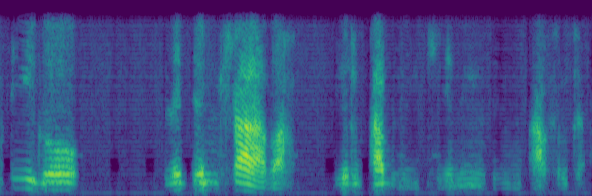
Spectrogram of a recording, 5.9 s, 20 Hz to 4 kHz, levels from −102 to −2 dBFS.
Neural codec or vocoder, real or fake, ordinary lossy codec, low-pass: vocoder, 24 kHz, 100 mel bands, Vocos; fake; none; 3.6 kHz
